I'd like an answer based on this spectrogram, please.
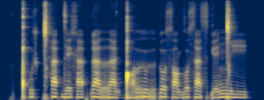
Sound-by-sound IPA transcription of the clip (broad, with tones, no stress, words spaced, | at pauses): ǃʰu˨˩ʃǀʰæ˦˨ʔde˨˩xæ˩˥ʔ ɗæ˦˨ræ˨˩ ɡ͡ǃɒ˩˥ru˦˨rɗo˦˨sɒ˨˩ ɡo˦˨sæ˨˩sɠe˩˥ ŋ͡ǀi˨˩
